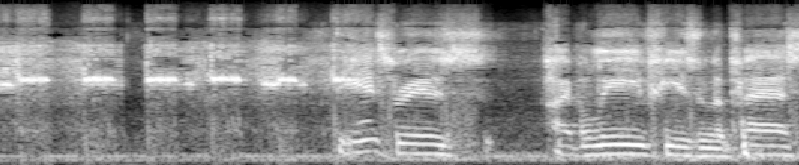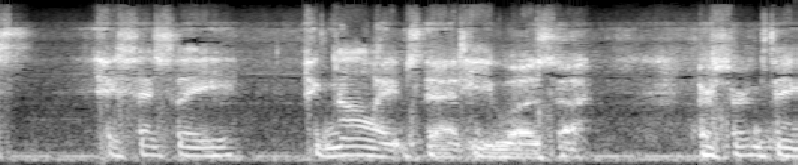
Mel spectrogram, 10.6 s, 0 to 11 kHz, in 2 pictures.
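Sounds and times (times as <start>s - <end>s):
chorus of crickets chirping: 0.0s - 2.5s
speech: 2.5s - 9.4s, 10.0s - 10.6s.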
